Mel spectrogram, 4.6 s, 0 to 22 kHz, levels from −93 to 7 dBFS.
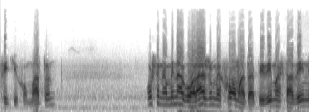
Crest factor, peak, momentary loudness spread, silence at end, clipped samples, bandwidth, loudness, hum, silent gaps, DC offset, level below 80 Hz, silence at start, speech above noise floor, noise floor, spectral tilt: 14 dB; -4 dBFS; 12 LU; 0 s; under 0.1%; 12.5 kHz; -16 LUFS; none; none; under 0.1%; -56 dBFS; 0 s; 37 dB; -53 dBFS; -4.5 dB/octave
